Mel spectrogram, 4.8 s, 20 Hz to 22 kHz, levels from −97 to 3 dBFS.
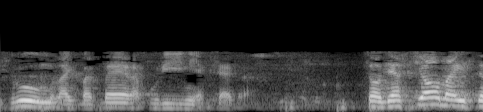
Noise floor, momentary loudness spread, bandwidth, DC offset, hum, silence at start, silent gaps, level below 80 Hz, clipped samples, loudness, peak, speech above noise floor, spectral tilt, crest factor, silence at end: -49 dBFS; 16 LU; 4 kHz; under 0.1%; none; 0.1 s; none; -66 dBFS; under 0.1%; -23 LUFS; -8 dBFS; 26 dB; -10.5 dB/octave; 16 dB; 0 s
